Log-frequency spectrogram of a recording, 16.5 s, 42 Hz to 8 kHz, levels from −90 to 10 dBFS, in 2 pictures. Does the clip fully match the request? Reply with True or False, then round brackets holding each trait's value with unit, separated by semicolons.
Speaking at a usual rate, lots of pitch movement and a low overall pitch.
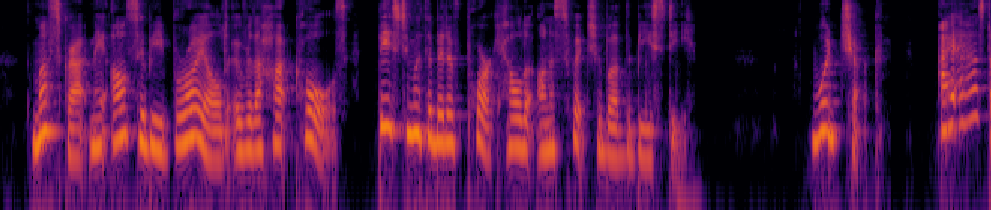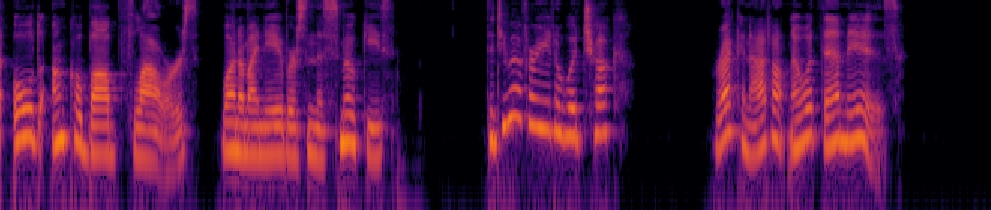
False (185 wpm; 7.0 semitones; 225 Hz)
